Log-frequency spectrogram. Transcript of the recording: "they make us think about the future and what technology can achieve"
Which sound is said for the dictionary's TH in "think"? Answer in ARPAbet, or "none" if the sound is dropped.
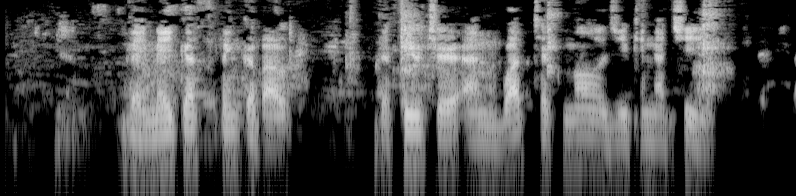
TH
